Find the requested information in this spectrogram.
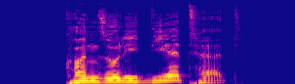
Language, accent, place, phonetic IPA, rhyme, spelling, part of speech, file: German, Germany, Berlin, [kɔnzoliˈdiːɐ̯tət], -iːɐ̯tət, konsolidiertet, verb, De-konsolidiertet.ogg
- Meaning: inflection of konsolidieren: 1. second-person plural preterite 2. second-person plural subjunctive II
